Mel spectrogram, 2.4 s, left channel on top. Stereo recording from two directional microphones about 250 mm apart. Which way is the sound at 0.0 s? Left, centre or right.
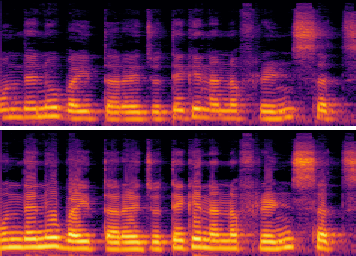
Right.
